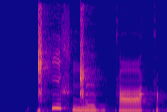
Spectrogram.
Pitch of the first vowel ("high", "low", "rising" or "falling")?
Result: high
